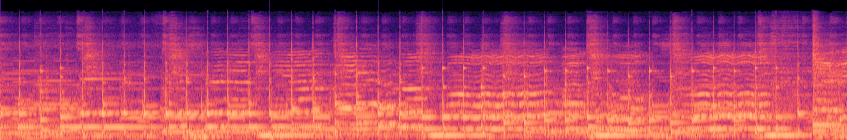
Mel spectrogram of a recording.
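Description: Javanese gamelan ensemble playing: bronze metal-keyed instruments ring steady pitched notes over a fast, even run of strikes.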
